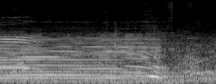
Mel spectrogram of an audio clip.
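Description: A cow lows at the Raniganj cattle market in Dinajpur, where small budget cattle and Friesian heifers are sold. One drawn-out, fairly loud moo holds steady, then bends at its end, with market crowd noise underneath.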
